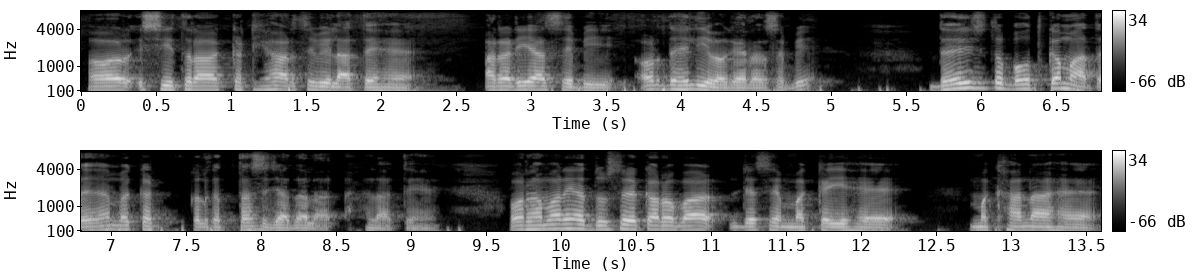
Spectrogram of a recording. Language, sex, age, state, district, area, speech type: Urdu, male, 18-30, Bihar, Purnia, rural, spontaneous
